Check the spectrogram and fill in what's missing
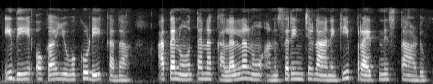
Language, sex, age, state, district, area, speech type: Telugu, female, 18-30, Andhra Pradesh, Konaseema, rural, spontaneous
